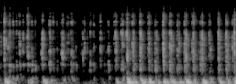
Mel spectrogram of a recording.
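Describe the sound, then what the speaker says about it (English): Rapid computer keyboard typing captured by a desk microphone, with dense, continuous clattering keystrokes that briefly thin out, then resume loud and steady. "I know my microphone picks up a lot of my keyboard"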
